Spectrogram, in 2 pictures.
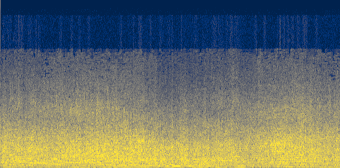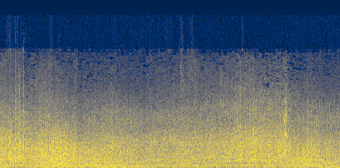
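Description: Touring race cars drive at Barber Motorsports Park in a racing video game, several engines droning together in steady overlapping whines that shift pitch gradually as they hold speed.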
